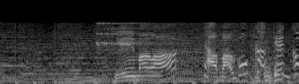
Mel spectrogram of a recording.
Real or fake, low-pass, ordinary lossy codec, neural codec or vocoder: real; 7.2 kHz; none; none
